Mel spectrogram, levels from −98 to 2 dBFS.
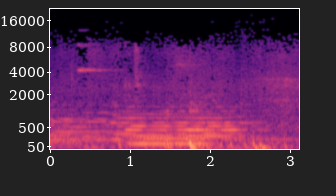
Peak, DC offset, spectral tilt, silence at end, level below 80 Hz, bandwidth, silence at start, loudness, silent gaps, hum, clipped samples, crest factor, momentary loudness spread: -10 dBFS; under 0.1%; -6 dB/octave; 0 s; -36 dBFS; 13.5 kHz; 0 s; -30 LUFS; none; none; under 0.1%; 20 dB; 11 LU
